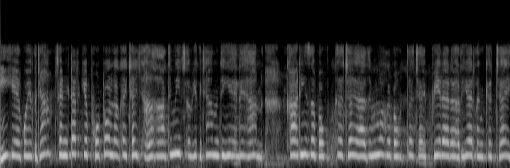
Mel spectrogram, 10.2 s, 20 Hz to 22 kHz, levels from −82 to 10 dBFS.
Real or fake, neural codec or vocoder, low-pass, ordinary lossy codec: fake; codec, 16 kHz, 4 kbps, X-Codec, HuBERT features, trained on LibriSpeech; none; none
